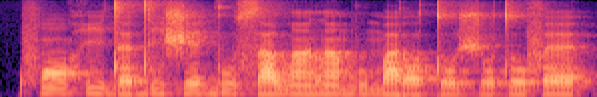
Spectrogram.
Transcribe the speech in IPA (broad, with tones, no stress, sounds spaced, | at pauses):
f ɔ̃˦ h i˦˨ d ɛ˨ d i˧ ʃ e˦ ɡ u˦˨ s a˨˦ w ã˧ l ã˦ b u˧ m a˨ ɾ ɔ˨ t o˨ ʃ o˨ t o˧ f ɛ˦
